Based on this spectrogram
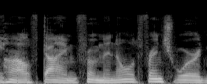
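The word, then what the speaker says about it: disme: seven decades the silver a half decem pronounced a half dime from an old french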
